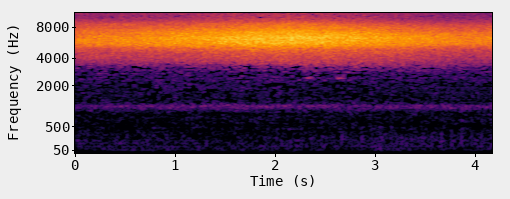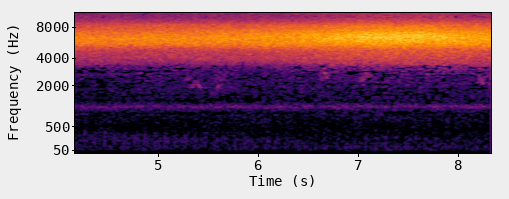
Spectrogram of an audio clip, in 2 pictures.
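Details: Periodical cicadas swarming a front and back yard during a spring 2015 emergence, a deafening, continuous high shrill chorus that swells and fades in slow waves, with a faint steady tone lower down.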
